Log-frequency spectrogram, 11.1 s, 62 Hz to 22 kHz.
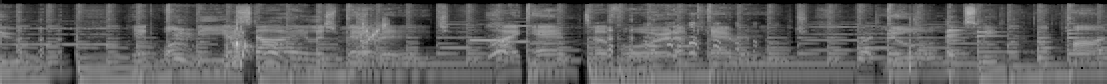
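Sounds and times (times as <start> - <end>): upbeat children's song: 1.3 - 11.0
cartoon cork pop: 2.2 - 4.0.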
